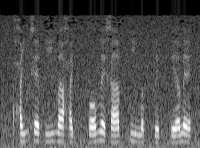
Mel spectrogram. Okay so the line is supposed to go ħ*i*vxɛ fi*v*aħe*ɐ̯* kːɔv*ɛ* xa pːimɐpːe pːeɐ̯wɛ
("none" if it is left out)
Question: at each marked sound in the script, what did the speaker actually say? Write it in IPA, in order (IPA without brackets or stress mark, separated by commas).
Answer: i, v, none, ɛ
